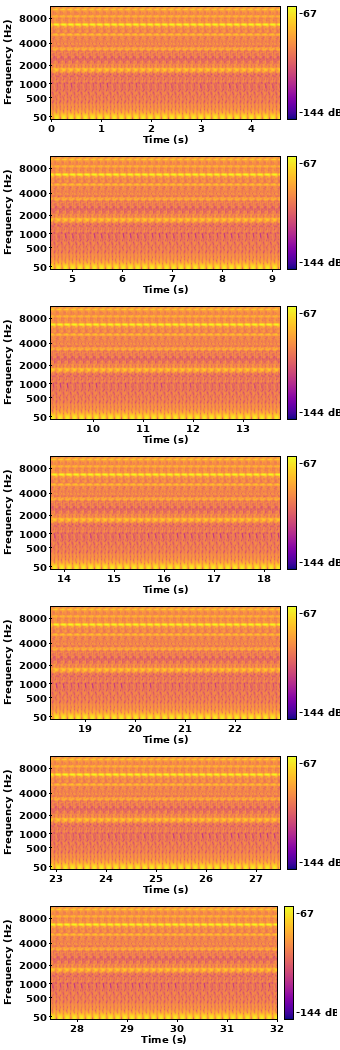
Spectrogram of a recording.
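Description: Near silence: the sound track is digitally silent, with no sound at all.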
